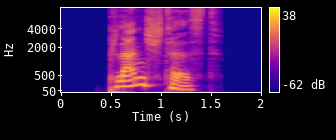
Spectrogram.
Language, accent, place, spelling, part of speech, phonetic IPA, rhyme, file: German, Germany, Berlin, planschtest, verb, [ˈplanʃtəst], -anʃtəst, De-planschtest.ogg
- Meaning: inflection of planschen: 1. second-person singular preterite 2. second-person singular subjunctive II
